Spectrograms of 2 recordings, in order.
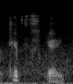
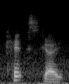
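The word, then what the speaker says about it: Kiftsgate: Is it Kifsgate or Kipsgate? Kif, F, I think, Kifsgate, yeah.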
